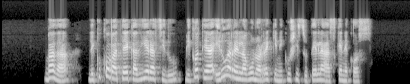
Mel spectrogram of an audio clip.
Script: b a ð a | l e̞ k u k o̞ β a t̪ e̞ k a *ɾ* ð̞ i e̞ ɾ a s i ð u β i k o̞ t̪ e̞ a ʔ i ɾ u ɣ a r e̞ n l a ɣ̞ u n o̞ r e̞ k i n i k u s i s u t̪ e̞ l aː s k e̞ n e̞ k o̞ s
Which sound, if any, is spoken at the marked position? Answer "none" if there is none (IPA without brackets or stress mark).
none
